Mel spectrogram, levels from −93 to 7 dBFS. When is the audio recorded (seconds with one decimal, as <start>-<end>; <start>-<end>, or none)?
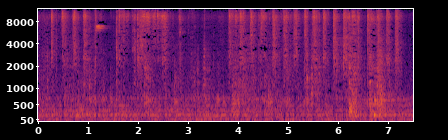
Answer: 0.0-7.5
